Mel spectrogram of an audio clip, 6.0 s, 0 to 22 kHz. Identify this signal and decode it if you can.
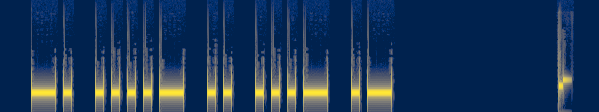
Morse code, heard as a keyed tone, about 15 wpm, 700 Hz. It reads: N4IVA
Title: USA Call Signs Repeated 2x 15wpm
